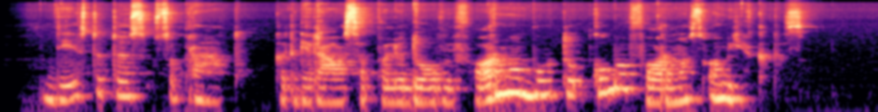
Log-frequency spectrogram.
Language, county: Lithuanian, Vilnius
